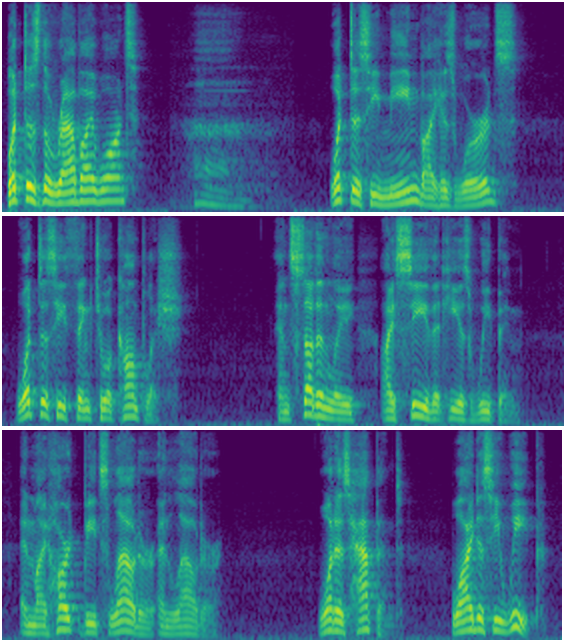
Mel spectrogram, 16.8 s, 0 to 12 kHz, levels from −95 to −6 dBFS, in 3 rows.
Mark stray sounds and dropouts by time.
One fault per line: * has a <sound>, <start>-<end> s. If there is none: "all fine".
* has a sigh, 1.7-2.8 s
